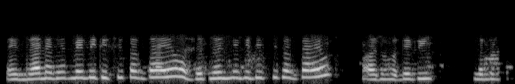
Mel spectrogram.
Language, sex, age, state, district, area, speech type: Sindhi, female, 45-60, Uttar Pradesh, Lucknow, urban, conversation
